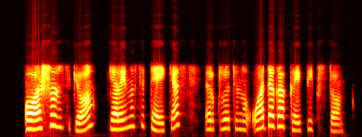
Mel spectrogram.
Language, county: Lithuanian, Marijampolė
